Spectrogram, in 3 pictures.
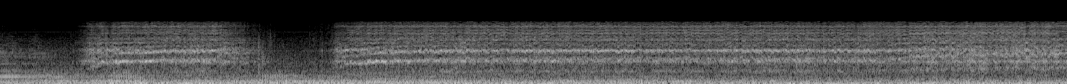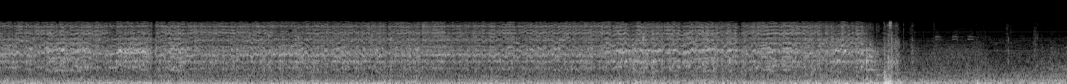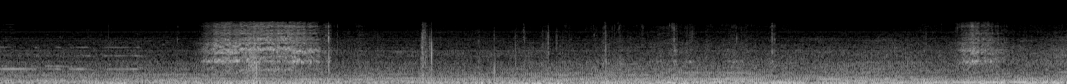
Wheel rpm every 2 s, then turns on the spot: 60, 70, 150, 160, 170, 200, 190, 190, 190, 170, 10, 10, 60, 0, 10, 10.
20-22 28-30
